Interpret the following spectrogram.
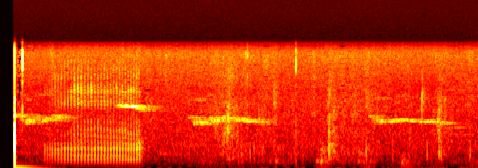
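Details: French Bulldog napping at work, snoring loudly: a fluttering, rattling snore on an in-breath, followed by quieter snuffly breathing with faint background noise.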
